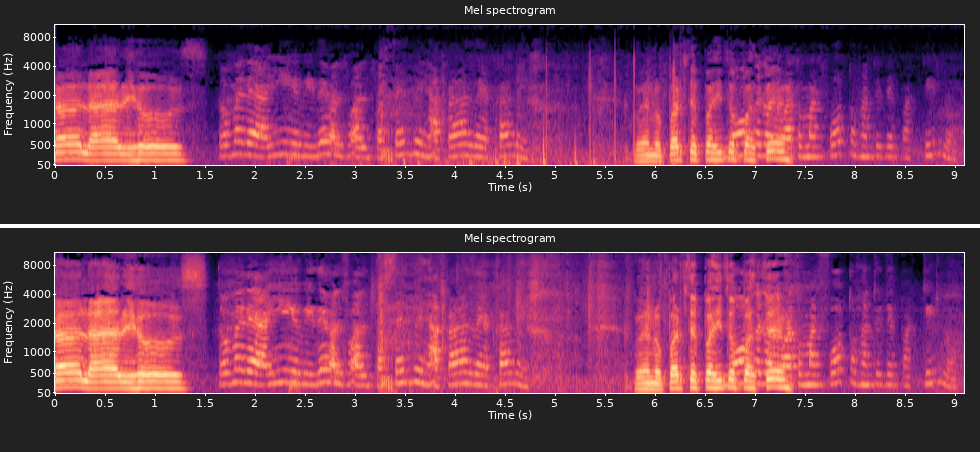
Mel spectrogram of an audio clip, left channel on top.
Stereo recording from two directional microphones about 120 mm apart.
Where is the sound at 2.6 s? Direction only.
Centre (ahead or behind).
